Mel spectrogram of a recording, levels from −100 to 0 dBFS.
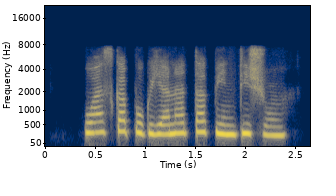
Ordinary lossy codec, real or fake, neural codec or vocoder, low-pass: Opus, 16 kbps; fake; codec, 24 kHz, 0.9 kbps, DualCodec; 7.2 kHz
